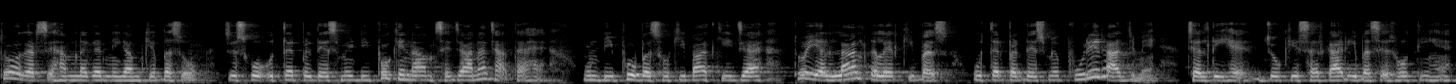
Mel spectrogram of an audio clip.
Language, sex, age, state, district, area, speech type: Hindi, male, 30-45, Uttar Pradesh, Sonbhadra, rural, spontaneous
